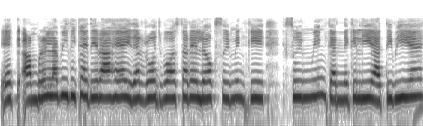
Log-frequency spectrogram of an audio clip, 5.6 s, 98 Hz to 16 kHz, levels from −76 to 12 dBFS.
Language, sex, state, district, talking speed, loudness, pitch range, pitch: Hindi, female, Uttar Pradesh, Varanasi, 225 wpm, -11 LUFS, 290-315 Hz, 300 Hz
